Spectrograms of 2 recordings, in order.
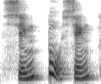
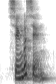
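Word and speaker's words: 行不行: For instance, if we say 行不行, if we say it very slowly, then it's 不, right? 行不行.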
